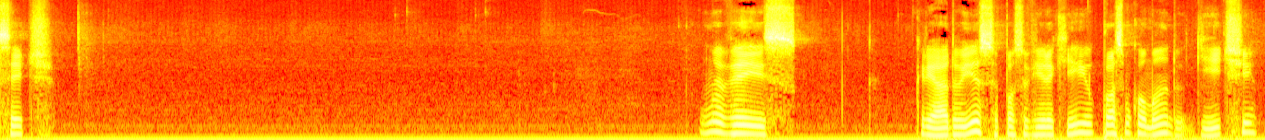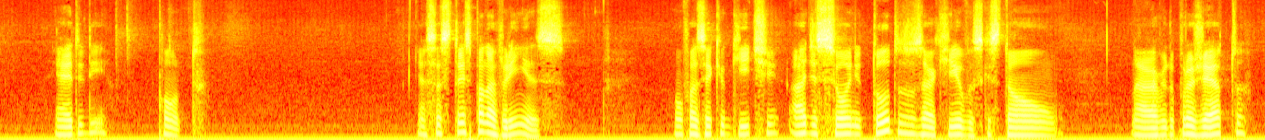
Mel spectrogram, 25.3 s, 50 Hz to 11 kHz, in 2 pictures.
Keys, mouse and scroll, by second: 0.8 ctrl+h, 3.9 click, 4.7 click, 9.2 click, 11.6-14.2 typing, 16.5-17.7 drag, 17.8 click.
